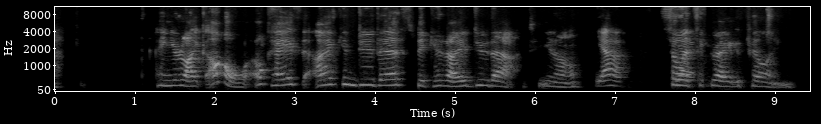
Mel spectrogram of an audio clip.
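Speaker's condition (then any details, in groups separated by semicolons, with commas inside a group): Cerebral palsy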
